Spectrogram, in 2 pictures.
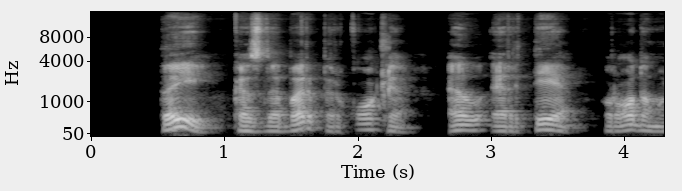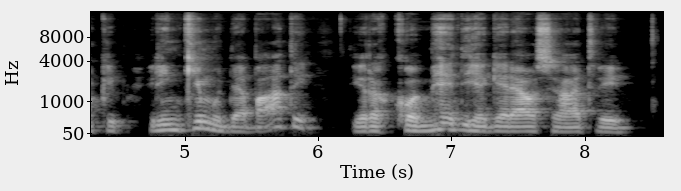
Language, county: Lithuanian, Klaipėda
